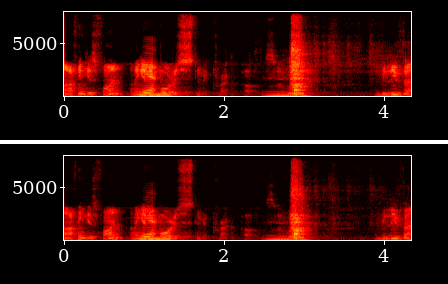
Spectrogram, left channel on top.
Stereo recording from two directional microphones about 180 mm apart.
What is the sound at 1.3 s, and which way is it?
Speech, 20° right (ahead or behind).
